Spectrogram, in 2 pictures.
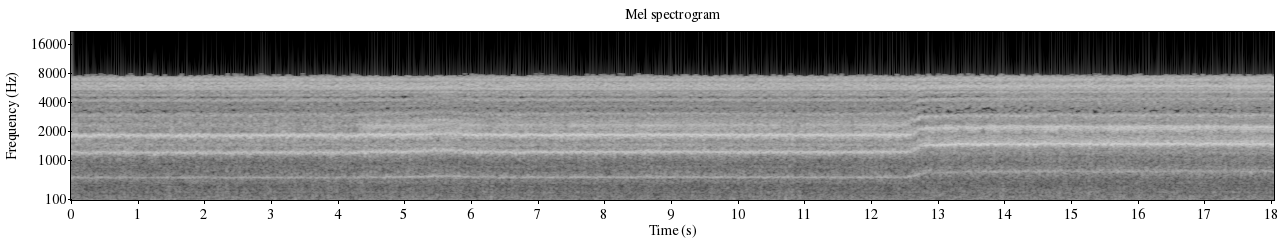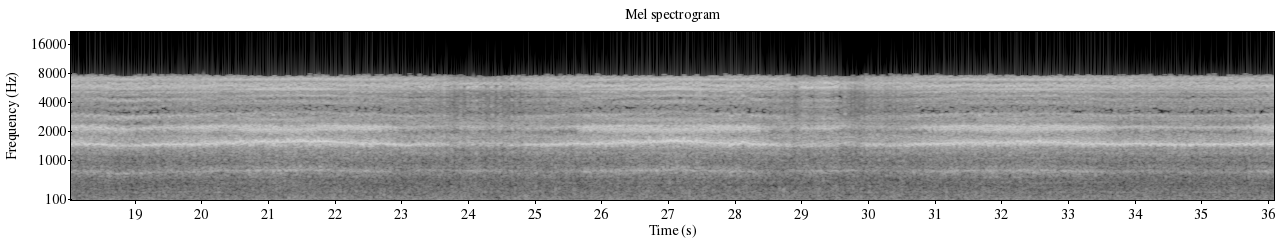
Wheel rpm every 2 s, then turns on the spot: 160, 160, 160, 160, 160, 160, 180, 200, 200, 190, 200, 200, 200, 200, 200, 200, 200, 200.
none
